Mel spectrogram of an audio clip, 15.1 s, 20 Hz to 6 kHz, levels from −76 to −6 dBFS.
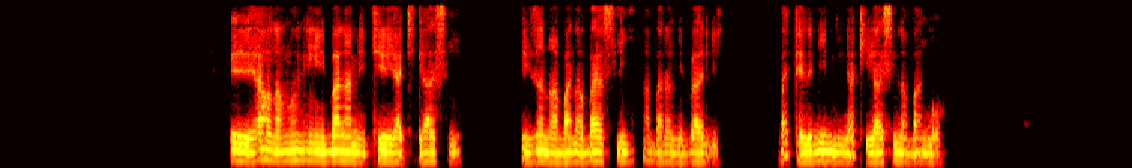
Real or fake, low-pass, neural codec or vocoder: fake; 5.4 kHz; codec, 16 kHz in and 24 kHz out, 0.6 kbps, FireRedTTS-2 codec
